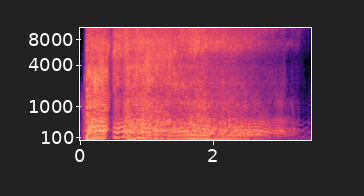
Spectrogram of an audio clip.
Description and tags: Everybody has to try their hand at making fart noises. Recorded using a Blue Yeti Microphone through Audacity. No-post processing. As can probably be guessed, I made it using my mouth. Starts out strong but fades away quickly.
